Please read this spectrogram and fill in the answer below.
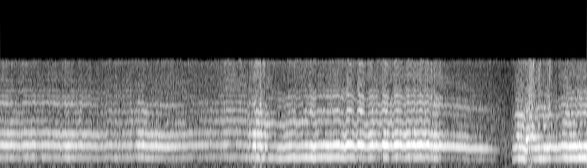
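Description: Honeybees buzzing: one steady, slightly wavering hum that dips briefly just before the end and then picks up again.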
